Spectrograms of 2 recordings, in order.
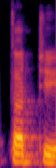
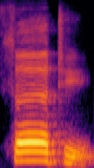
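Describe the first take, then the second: First: THIRTY with a quick, short first vowel; unstretched first syllable in THIRTY; too-short vowel. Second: THIRTY with a long, loud first syllable; held first syllable in THIRTY, then falling; elongated vowel. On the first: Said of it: "it's not thirty". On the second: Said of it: "it's elongated". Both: Shown as a demonstration.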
